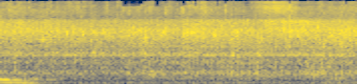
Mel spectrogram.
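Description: Meat fries in a hot pan on the stove for a Hoppin' John dish, giving a loud, steady, close sizzle that continues without pause and without speech.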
